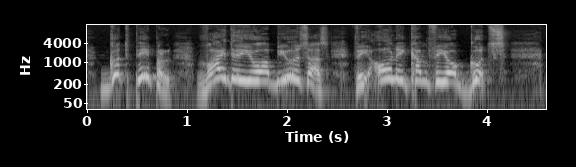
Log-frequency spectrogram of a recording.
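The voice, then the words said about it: Thick put-on German accent. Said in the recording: “she did have a rather thick German accent ... when I do my impression of her, which is more like Sergeant Schultz from Hogan's Heroes”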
